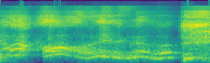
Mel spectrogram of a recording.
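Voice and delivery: very high mock wail; imitated wailing. Woman reacting to prophecy, imitated high wailing. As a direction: cry out high, imitating someone overcome.

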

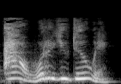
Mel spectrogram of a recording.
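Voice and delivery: high, swooping surprised question; retold squeal of surprise; astonished greeting. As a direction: act out amazement, pitch way up. Acts out surprised meeting with coworker.

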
